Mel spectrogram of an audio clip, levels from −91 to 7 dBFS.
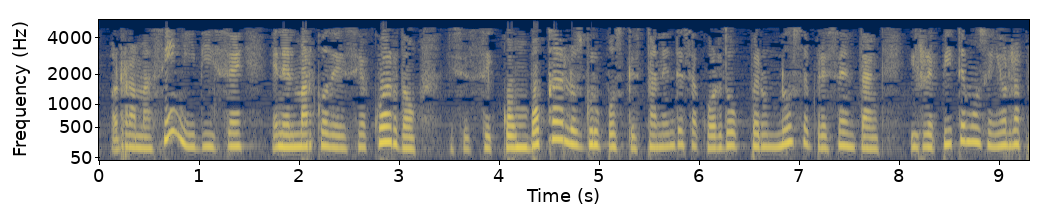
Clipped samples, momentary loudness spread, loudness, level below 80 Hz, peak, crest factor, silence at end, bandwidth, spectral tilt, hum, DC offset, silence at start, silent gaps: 0.2%; 10 LU; -13 LUFS; -48 dBFS; 0 dBFS; 12 dB; 0 s; 5 kHz; -9.5 dB/octave; none; under 0.1%; 0.1 s; none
